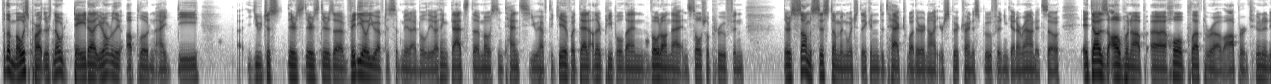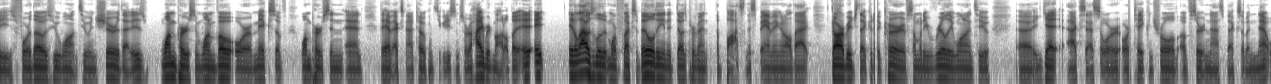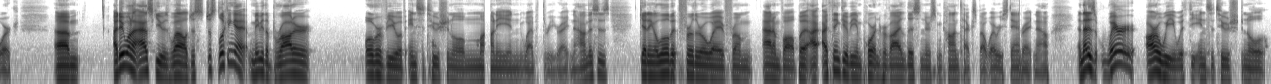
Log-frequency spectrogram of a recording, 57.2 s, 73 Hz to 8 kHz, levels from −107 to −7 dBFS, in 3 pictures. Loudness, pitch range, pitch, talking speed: -23 LUFS, 90-110 Hz, 95 Hz, 235 wpm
